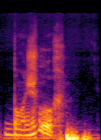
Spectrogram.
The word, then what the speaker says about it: bonjour: Miramos el siguiente, en este caso la o con la u, que siempre en francés sería u. como por ejemplo bonjour.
